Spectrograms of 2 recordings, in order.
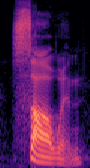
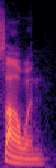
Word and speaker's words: Samhain: And all of this would be pulled all together into one big festival known as Samhain. Yes, it's pronounced Samhain.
